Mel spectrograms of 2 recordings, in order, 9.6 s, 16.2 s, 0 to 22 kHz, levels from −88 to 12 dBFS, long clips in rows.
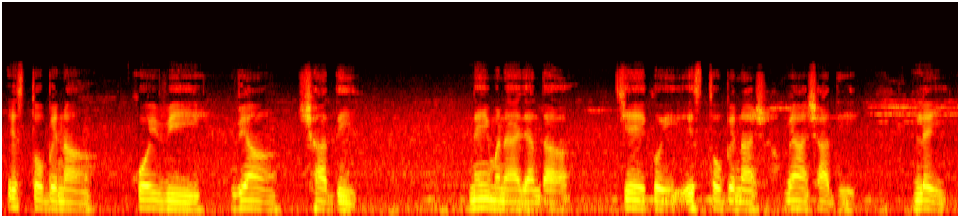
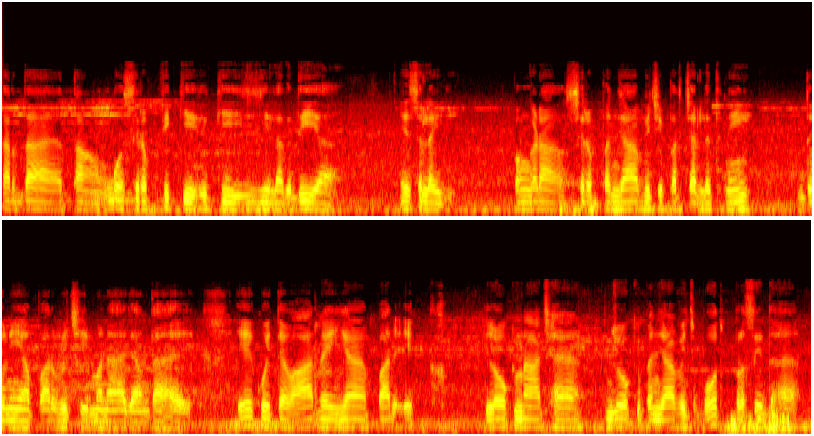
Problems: constant background noise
